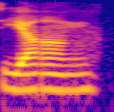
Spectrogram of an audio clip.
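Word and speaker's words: Jung: clued me in that it should be pronounced young yeah like the psychologist yeah he's my favorite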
